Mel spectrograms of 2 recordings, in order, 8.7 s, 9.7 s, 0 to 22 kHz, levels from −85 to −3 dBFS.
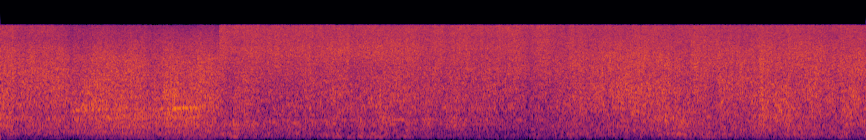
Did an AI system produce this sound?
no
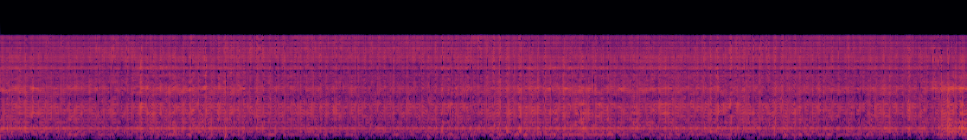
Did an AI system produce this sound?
yes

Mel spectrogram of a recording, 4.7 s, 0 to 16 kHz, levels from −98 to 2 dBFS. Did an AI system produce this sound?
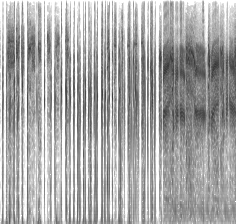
no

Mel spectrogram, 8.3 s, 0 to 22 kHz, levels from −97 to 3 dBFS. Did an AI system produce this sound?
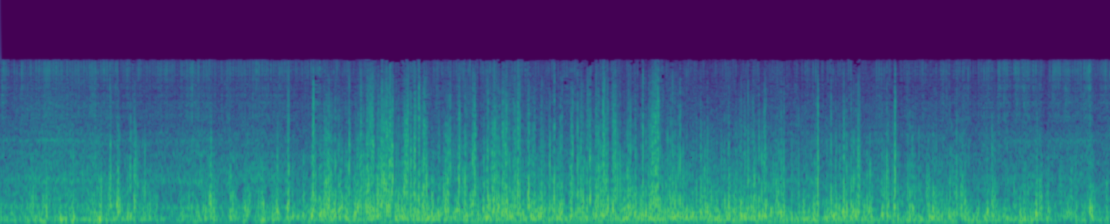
no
